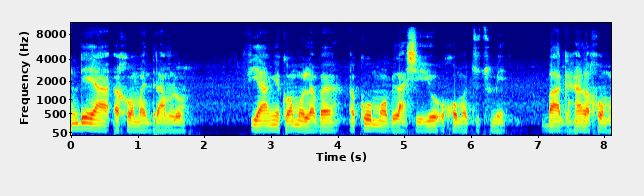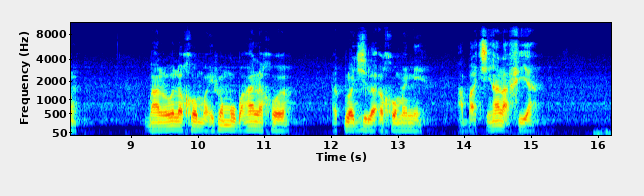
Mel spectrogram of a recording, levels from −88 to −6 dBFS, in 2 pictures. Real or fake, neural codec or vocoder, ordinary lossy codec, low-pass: real; none; MP3, 64 kbps; 9.9 kHz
